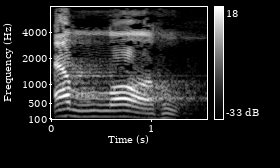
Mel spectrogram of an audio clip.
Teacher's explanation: huruf hamzah tetap dibaca dengan tipis a ya.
